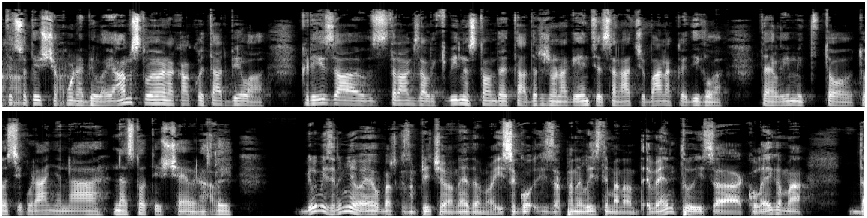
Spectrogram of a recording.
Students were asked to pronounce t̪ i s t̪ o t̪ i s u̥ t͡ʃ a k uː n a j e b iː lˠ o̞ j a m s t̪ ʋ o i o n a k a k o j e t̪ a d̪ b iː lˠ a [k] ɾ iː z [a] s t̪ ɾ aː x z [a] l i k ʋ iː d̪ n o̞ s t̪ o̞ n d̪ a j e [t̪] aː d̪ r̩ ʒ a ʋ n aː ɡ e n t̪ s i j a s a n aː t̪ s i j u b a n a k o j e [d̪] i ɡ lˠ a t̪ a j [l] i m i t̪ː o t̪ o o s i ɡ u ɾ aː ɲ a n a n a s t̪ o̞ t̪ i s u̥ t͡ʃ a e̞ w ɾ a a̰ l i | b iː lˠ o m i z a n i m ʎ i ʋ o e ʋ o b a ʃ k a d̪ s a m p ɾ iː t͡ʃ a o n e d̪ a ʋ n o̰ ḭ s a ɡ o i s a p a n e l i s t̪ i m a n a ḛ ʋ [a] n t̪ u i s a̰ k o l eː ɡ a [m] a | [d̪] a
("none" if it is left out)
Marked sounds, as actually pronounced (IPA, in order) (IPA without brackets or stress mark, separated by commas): k, a, a, t̪, d̪, l, e, m, d̪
